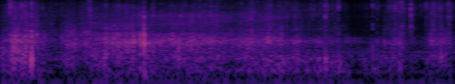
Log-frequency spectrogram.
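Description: Fingertips and nails scratch across the teal sequin cover of a small sequin-covered fabric journal lying flat on a table. The result is a continuous, quiet, bright crinkling rasp with a few sharper clicks standing out.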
